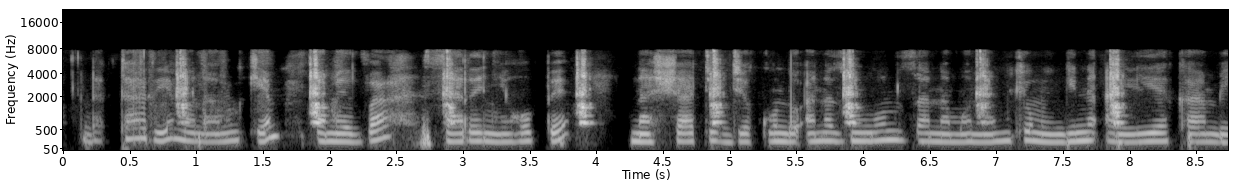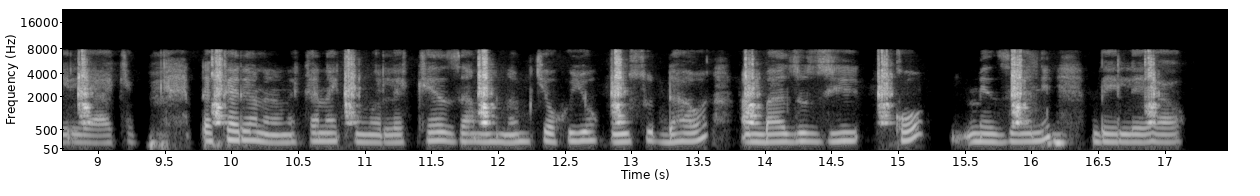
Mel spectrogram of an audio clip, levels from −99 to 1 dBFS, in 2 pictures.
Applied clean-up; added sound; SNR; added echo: neural mask model Resemble Enhance denoiser.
